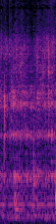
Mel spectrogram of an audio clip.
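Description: Dried red chillies and a bay leaf frying in hot oil for a tomato chutney, giving a steady close crackling sizzle with light scraping stirs throughout and no talk.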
